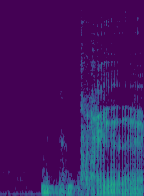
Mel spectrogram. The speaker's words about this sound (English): That was a that was a, uh, a belch from uh, carbonated alcohol squeezer.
